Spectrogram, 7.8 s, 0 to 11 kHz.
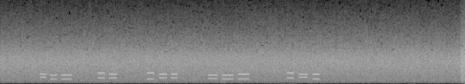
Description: DTMF, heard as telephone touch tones, dialled by hand, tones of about 140 ms, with radio hiss and a squelch burst at the end. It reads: 011 98 388 412 902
